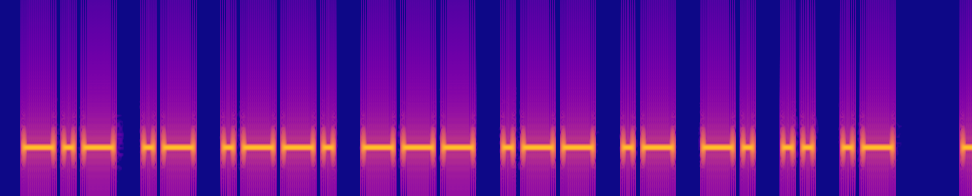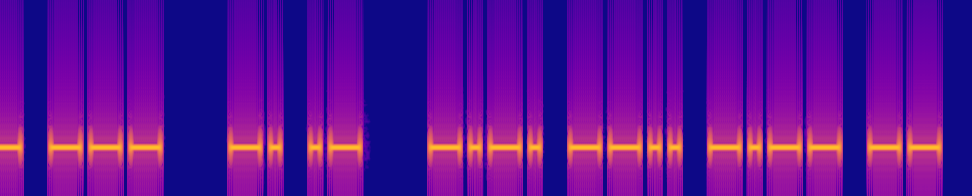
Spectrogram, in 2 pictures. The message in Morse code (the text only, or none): KAPOWANIA TO NA CZYM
